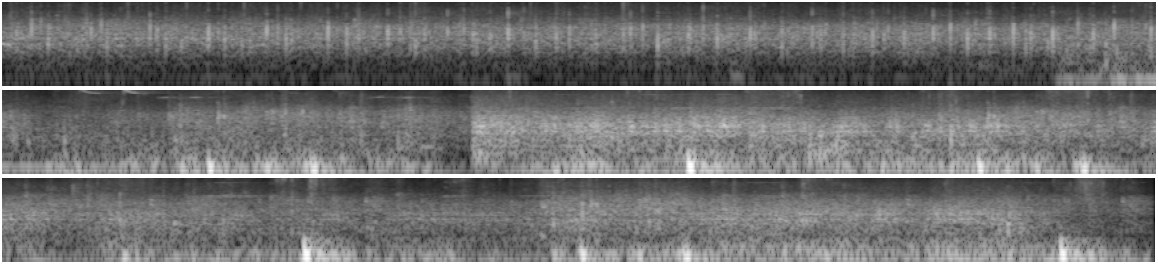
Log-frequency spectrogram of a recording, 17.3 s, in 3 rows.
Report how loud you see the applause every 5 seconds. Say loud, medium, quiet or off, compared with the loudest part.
loud, loud, loud, medium.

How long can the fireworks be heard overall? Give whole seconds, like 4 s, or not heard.
9 s.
